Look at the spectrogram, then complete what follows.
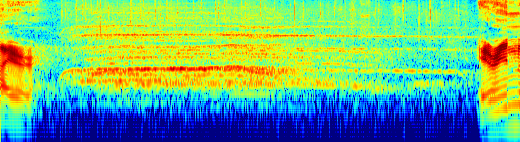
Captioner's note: audience cheering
